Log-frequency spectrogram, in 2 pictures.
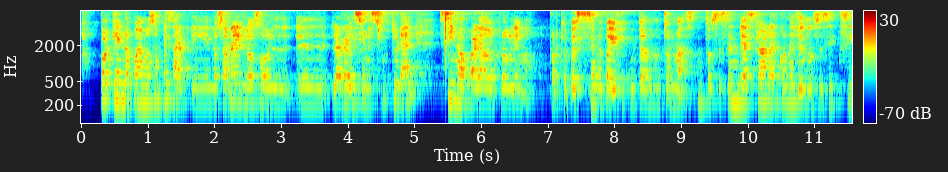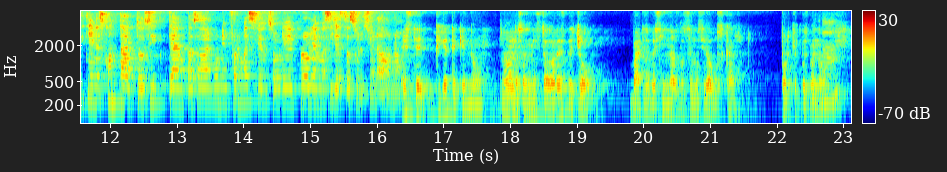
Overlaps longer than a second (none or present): none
